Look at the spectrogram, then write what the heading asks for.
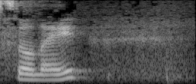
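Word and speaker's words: Sole: a soul a it's spelled Sol e it's pronounced so late this was basically saturated water solution you can't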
